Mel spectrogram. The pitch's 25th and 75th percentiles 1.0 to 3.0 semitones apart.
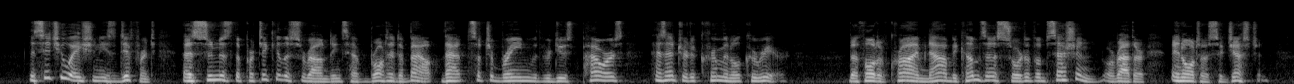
No: average, 4.1 semitones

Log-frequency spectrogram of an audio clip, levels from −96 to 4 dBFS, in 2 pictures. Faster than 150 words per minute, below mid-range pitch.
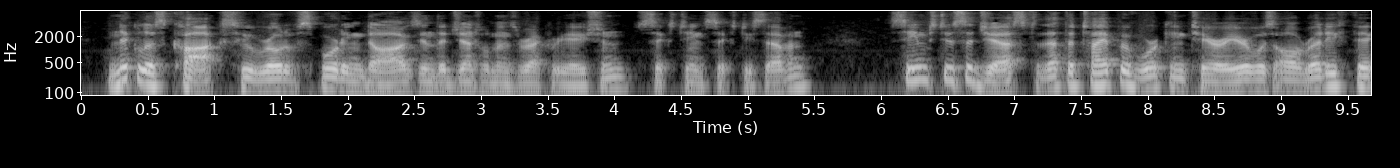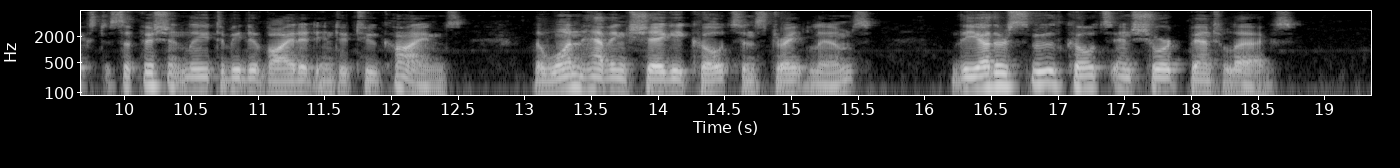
No: average, 145 wpm; low, 115 Hz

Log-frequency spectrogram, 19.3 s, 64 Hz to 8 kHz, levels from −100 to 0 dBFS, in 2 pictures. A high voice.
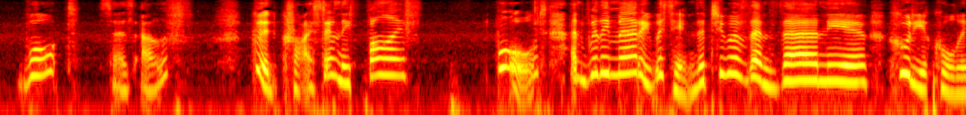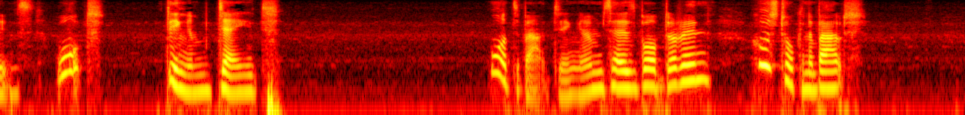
Yes: very high, 260 Hz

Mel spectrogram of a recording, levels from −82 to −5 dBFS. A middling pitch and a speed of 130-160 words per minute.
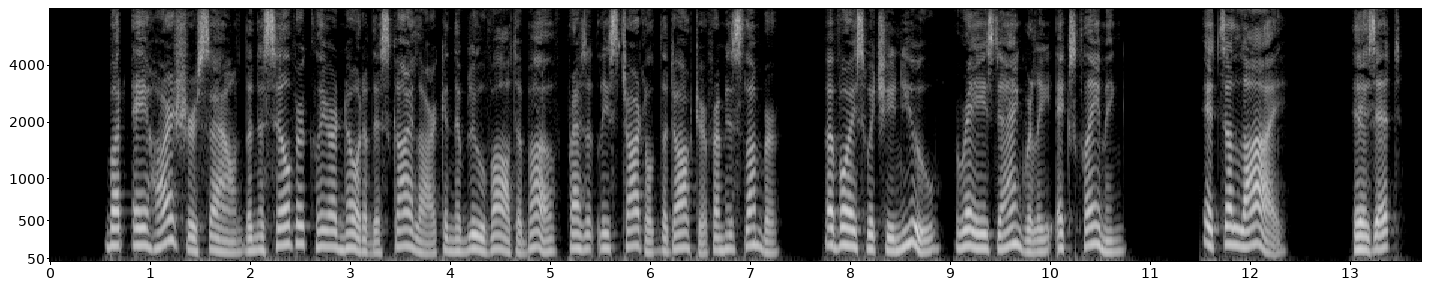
No: medium, 165 Hz; average, 175 wpm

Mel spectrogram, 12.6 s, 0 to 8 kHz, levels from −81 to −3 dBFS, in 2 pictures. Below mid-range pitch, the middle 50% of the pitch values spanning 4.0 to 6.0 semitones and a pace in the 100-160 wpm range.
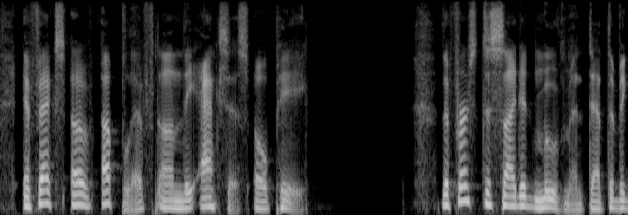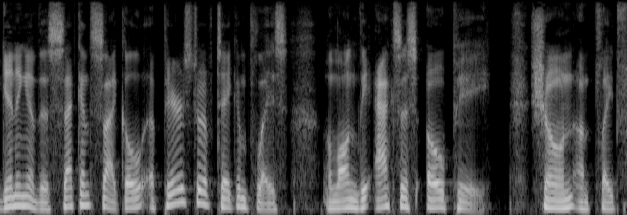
Yes: low, 115 Hz; average, 4.7 semitones; average, 155 wpm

